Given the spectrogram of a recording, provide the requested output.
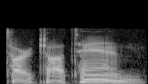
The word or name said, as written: tarte tatin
